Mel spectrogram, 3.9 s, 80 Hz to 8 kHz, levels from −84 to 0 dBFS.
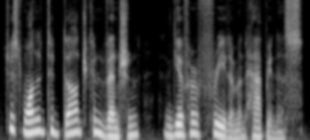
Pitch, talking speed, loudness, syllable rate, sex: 155 Hz, 170 wpm, -18 LUFS, 5.3 syllables/s, male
